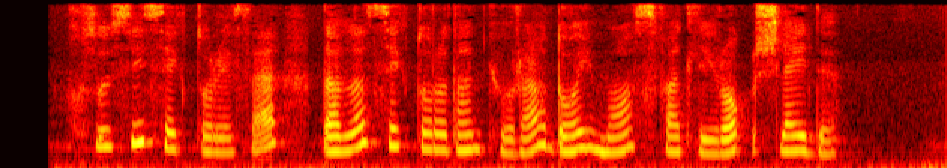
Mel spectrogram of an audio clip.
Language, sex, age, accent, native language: Uzbek, female, 18-24, Xorazm, Uzbek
